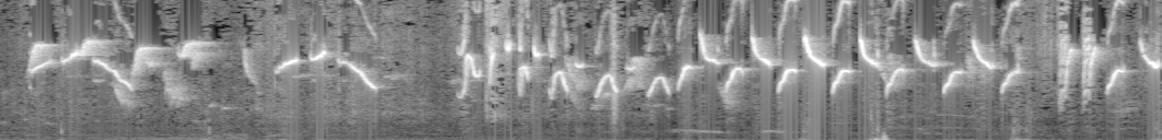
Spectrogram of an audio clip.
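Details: Sunbird in full 'gacor' song: long sequences of high, quick, hooked whistled notes, some down-slurred, pouring out in rapid runs with brief gaps, a few soft knocks in the background.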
